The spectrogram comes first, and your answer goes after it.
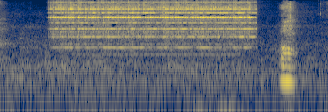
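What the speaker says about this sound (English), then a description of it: "Oh, there's the bell." A school bell rings loudly for about two seconds in a continuous metallic trill, then stops, followed by a brief separate tone.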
